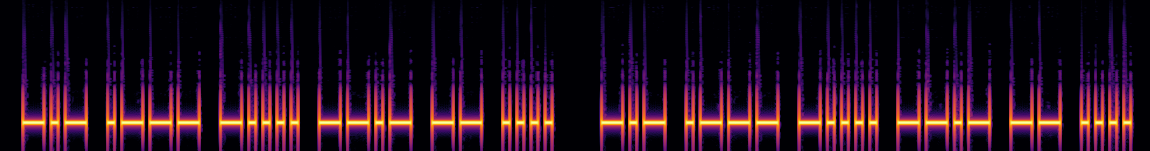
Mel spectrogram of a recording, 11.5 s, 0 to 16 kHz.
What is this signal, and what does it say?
Morse code, heard as a keyed tone, about 17 wpm, 700 Hz. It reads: KJ6QMH KJ6QMH
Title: USA Call Signs Repeated 2x 17wpm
